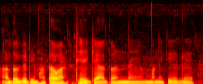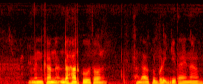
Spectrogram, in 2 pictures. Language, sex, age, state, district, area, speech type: Santali, male, 18-30, Jharkhand, Pakur, rural, spontaneous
